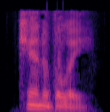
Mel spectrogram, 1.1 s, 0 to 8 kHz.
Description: Search Result for " cannibally" : The Collaborative International Dictionary of English v.0.48: Cannibally \Can"ni*bal*ly\, adv. In the manner of cannibal.
cannibally.mp3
